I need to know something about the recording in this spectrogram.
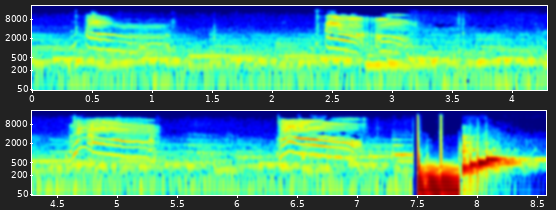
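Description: A kitten meowing four times, about two seconds apart, each meow high and falling in pitch, over soft background music. Near the end comes a loud, deep boom, the TikTok end-screen sound effect.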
